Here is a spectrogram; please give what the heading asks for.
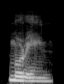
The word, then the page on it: moraine: Indian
